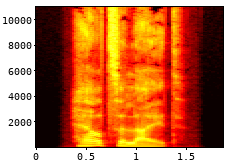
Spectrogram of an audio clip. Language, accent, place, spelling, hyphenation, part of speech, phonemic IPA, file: German, Germany, Berlin, Herzeleid, Her‧ze‧leid, noun, /ˈhɛʁt͡səˌlaɪ̯t/, De-Herzeleid.ogg
- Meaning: heartbreak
